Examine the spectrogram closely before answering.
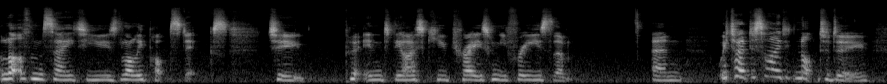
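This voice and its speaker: Someone with an English accent speaks at a moderate pace with ordinary pitch variation over noticeable background noise. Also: woman, fairly high pitch for a woman. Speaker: vlogger and primary school teacher. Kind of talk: voiceover narration of a vlog. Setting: filmed at home. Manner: casual, chatty.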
